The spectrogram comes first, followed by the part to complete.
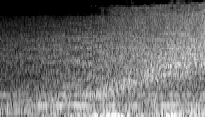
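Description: Logo-intro sound effect: a rising whoosh swell over a few held synth tones, growing steadily louder and brighter.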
